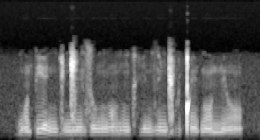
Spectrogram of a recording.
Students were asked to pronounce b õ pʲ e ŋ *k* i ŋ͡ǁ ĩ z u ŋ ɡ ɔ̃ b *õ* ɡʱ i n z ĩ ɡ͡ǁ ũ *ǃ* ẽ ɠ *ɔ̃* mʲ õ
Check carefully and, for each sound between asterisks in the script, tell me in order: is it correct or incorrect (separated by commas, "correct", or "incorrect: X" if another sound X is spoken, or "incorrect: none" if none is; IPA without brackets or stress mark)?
incorrect: ɡ, incorrect: ũ, correct, incorrect: õ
